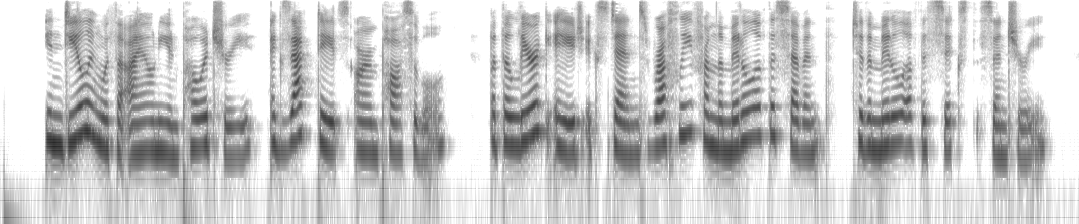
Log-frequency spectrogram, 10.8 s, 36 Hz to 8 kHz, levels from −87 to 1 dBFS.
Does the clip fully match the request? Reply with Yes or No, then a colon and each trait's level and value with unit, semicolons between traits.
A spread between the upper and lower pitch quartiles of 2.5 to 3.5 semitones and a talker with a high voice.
Yes: average, 3.1 semitones; high, 230 Hz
